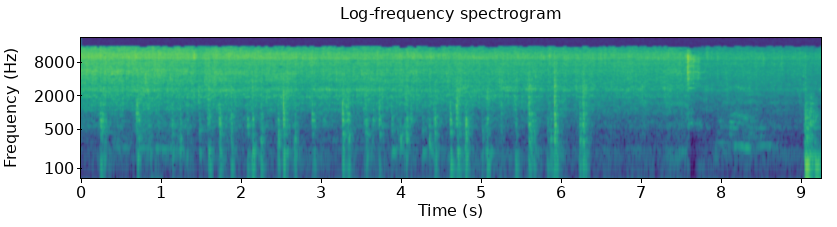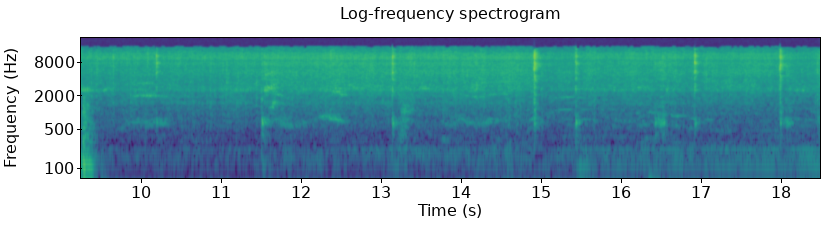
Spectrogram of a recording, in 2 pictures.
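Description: Beef strips in oyster sauce sizzling in hot oil in a wok, with a metal spoon stirring and scraping against the pan in quick clicks, busiest in the first six seconds. A single loud knock comes about nine seconds in, then the stirring thins to scattered scrapes.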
